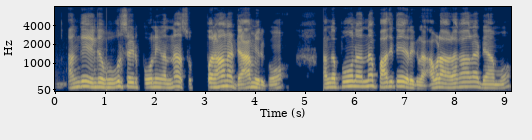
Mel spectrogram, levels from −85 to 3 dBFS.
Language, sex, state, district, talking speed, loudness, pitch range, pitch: Tamil, male, Karnataka, Chamarajanagar, 100 wpm, -16 LUFS, 140-175 Hz, 150 Hz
